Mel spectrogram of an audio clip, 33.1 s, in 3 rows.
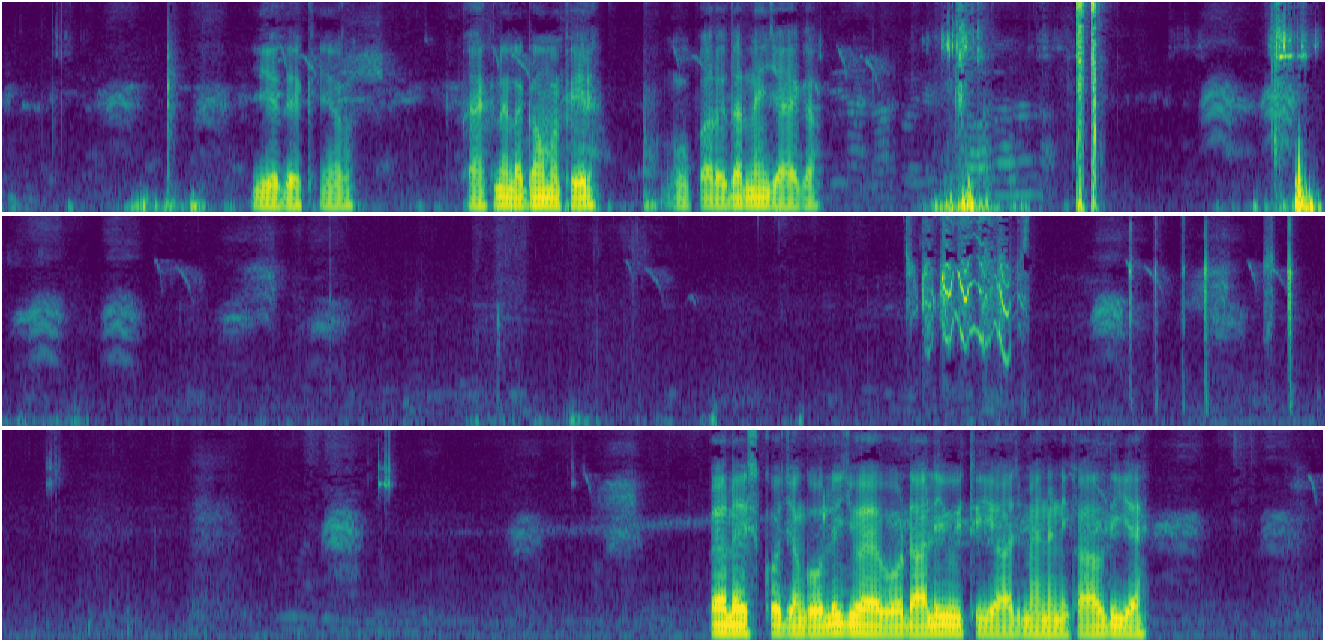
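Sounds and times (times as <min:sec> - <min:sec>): harsh bird caws: 0:00.8 - 0:02.1, 0:10.0 - 0:14.0, 0:20.0 - 0:21.6, 0:24.7 - 0:25.3, 0:26.2 - 0:27.5, 0:29.8 - 0:33.0
sharp clicks: 0:08.9 - 0:09.3.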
